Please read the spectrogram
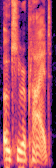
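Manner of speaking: plain reading voice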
